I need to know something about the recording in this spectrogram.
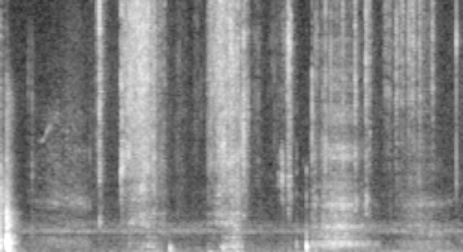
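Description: Fingers brush and rub across a sheet of paper.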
